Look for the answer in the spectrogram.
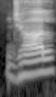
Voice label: hindi, vowels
